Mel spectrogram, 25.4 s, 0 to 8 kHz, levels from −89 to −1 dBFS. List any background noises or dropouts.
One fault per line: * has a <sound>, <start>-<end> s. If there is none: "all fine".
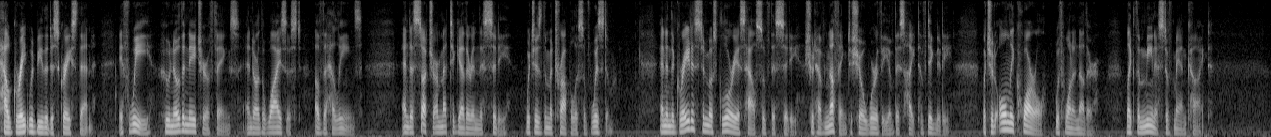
all fine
